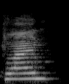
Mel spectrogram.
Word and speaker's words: climb: again option D is climb in climb you don't pronounce b all right so that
